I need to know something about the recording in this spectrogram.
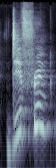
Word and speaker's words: different: Different, não lemos esse T. Different, ele existe, mas não tem uma vogal depois dele para sair um som tão entoado.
